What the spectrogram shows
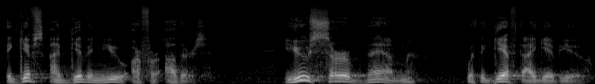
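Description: Preaching from the pulpit with a lapel mic clipped on, this older pastor keeps his sermon lively, chatty, and wry. He talks at an unhurried pace in a deep, husky voice.

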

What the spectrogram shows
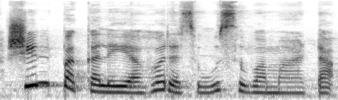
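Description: Woman storyteller, novel reading, measured, expressive, middle pitch. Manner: measured, expressive first-person narration.

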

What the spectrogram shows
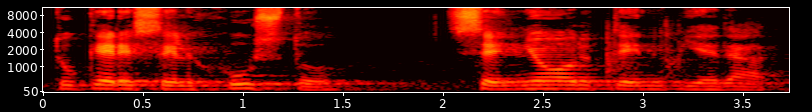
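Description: A man leading Mass as a priest, praying in a measured, solemn, phrase-by-phrase way with cathedral-like echo. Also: mid-range voice, fairly even intonation, darkish tone. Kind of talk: slow liturgical prayer. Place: church sanctuary, indoors. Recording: echoey church hall, long reverb, background noise.

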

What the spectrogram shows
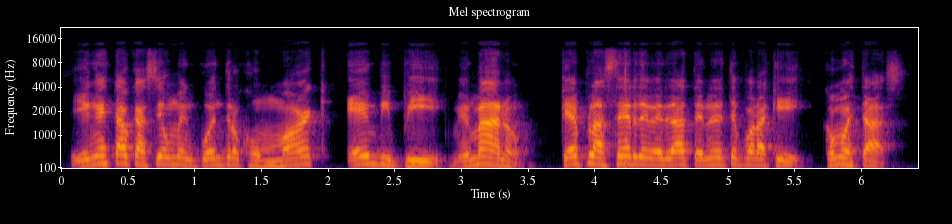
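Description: Young Dominican male host, teasing and slangy, high and bright, recorded over a video call. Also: normal speed. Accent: Dominican Spanish. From Dominican Republic. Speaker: interview host. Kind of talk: casual interview on a video call. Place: small room indoors.

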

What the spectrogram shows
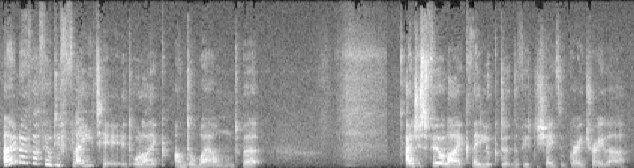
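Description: A woman's voice: medium pitch, very animated, a little slow. Woman book vlogger, casual chat to camera, candid and apologetic. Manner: chatty, candid, apologetic asides.

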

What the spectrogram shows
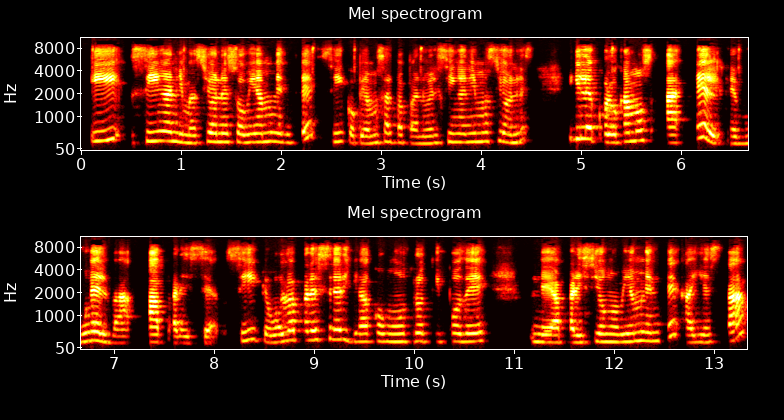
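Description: Woman teacher, high voice, lively tutorial delivery, keeps checking in with the viewer. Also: moderate pace. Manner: lively, asks rhetorical questions and checks in often. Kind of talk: screen-recorded software tutorial.

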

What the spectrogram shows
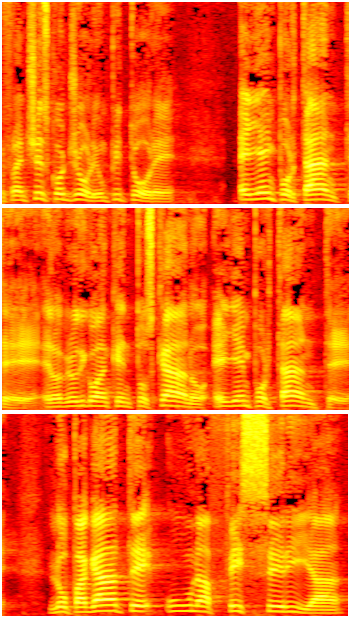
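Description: Chatty older man selling paintings on air. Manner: chatty, teasing, rambling salesman pitch. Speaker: TV art auction seller. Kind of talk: live sales patter.

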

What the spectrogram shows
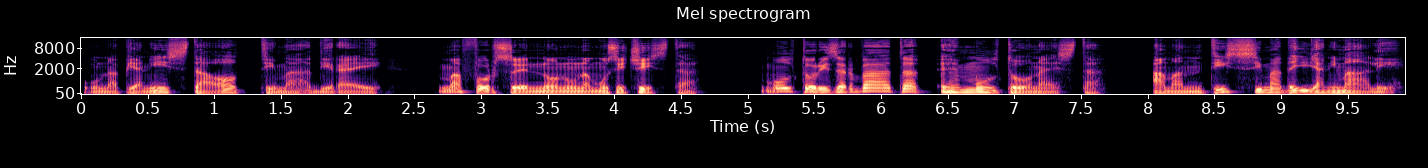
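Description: A man voicing a fussy little male palm reader who pronounces readings in a measured, ceremonious way. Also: on the low side, big pitch swings, a little mellow, dry recording, studio quality. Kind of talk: audiobook reading.

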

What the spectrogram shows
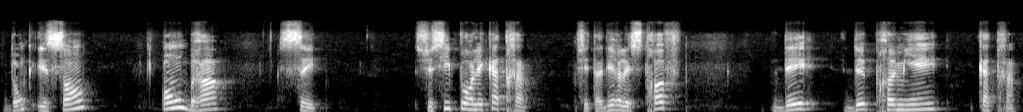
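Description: A man's voice: high-pitched, lively intonation, slow, a bit bright. A man from Morocco teaching a French poetry lesson, explaining step by step and correcting himself as he goes.

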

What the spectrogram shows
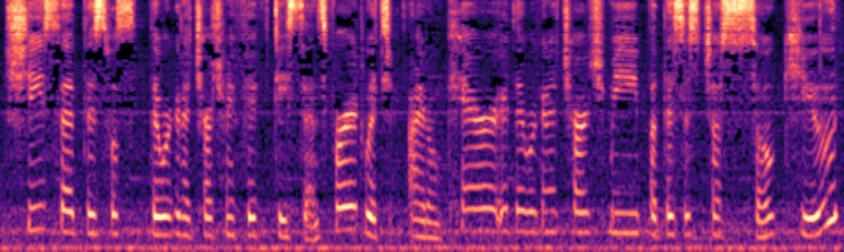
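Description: A woman's voice: a little high, normal speed, noisy background. A woman talking chattily and with enthusiasm as she shows off her purchases in a casual vlog, recorded while sitting on her bed. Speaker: vlogger.

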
